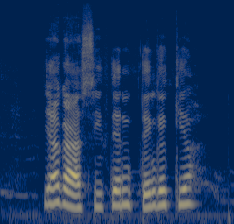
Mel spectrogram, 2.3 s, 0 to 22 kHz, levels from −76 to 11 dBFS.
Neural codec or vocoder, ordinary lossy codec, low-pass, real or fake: codec, 44.1 kHz, 7.8 kbps, Pupu-Codec; none; none; fake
